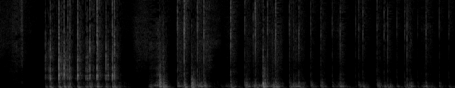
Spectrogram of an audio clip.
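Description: Fingertips and short nails tap rapidly on the walls of two upside-down stacks of hollow, empty white plastic multi-use cups standing on a table. The result is quick, dense bursts of dull, hollow plastic tapping with a low, muffled body and very short decay, separated by brief pauses.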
